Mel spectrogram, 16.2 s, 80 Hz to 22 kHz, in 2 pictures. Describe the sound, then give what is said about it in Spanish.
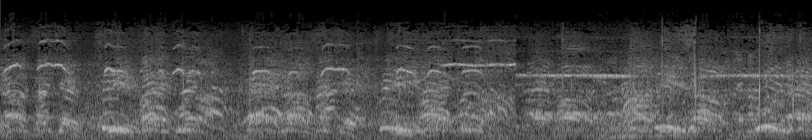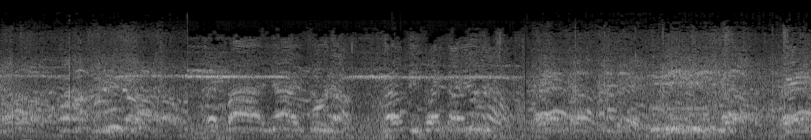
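A large crowd with many flags boos and shouts at the president of the government on 12 October, a dense roar of overlapping voices with sustained shrill whistles cutting through, loud and unbroken throughout. “Muchas banderas y muchos abucheos.”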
